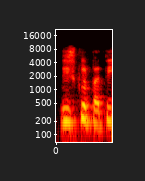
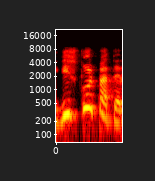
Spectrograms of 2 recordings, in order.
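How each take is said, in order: First: Said in the usual way. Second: 1 ordering an apology. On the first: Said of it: "le estamos obligando al pobre". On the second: Retold or imitated. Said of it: "Si nosotros llegamos ahí".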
